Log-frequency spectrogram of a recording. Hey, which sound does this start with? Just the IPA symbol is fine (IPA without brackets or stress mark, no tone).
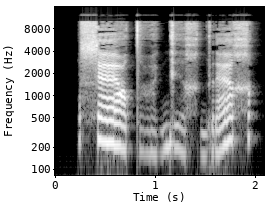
ɬ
